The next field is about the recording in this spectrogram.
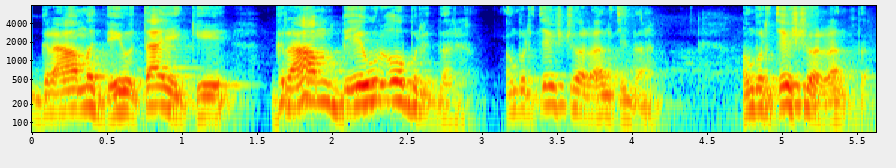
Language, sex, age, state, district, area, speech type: Kannada, female, 60+, Karnataka, Gadag, rural, spontaneous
